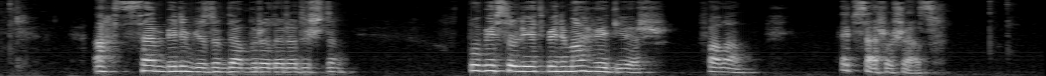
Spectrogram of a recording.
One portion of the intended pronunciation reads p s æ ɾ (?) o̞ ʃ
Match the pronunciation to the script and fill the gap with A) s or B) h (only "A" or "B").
B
